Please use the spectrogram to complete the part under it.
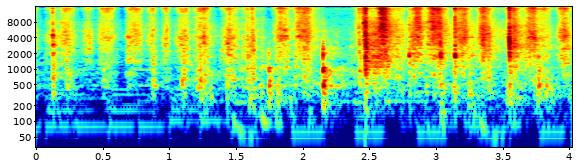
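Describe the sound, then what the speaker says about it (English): Spatula scraping stuck slider rolls off the bottom of a pan, close, uneven metallic rasping strokes with a few sharper scrapes, no voices. "My rolls are sticking to the bottom of the pan a little bit, so I'm just gonna take a little spatula to get them up"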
